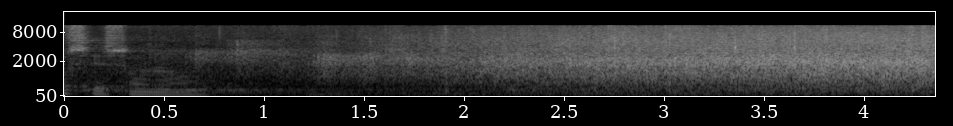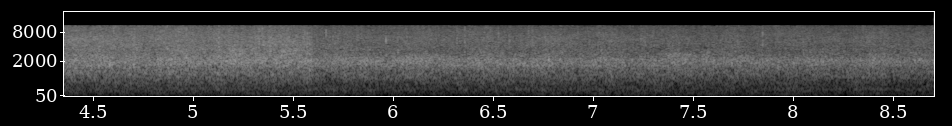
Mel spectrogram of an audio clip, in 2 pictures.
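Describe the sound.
Applause from an audience, begun by nuns, swells after a brief voice into a dense, steady wash of clapping that holds to the end.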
